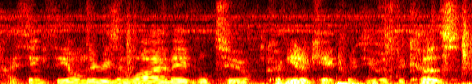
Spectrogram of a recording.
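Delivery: low, quiet, measured god voice; deep mysterious voice. Acted. GM voicing deep entity.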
